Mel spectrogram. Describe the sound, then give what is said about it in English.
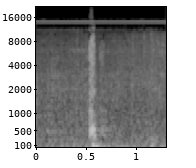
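A man opens the passenger-side door of his parked car for a woman, downtown in a village: a single short mechanical clunk of the latch against a steady low background hum, with no voices. “He opens the door for her.”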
